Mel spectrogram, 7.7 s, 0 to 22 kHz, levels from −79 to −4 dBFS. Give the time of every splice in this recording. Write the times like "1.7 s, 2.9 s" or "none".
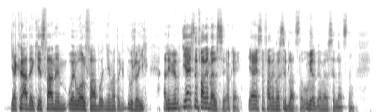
4.5 s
